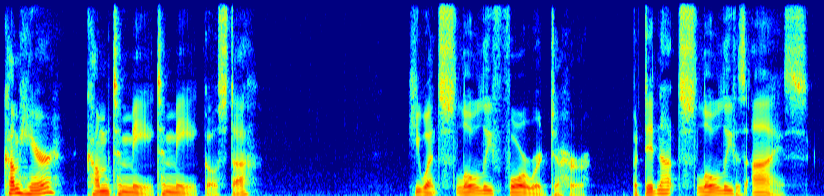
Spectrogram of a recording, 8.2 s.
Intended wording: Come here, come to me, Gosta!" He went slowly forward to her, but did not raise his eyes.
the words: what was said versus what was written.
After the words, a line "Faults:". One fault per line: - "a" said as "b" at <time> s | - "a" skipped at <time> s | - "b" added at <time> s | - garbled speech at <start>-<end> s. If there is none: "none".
Come here, come to me to me, Gosta!" He went slowly forward to her, but did not slowly his eyes.
Faults:
- "to me" added at 1.5 s
- "raise" said as "slowly" at 6.8 s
